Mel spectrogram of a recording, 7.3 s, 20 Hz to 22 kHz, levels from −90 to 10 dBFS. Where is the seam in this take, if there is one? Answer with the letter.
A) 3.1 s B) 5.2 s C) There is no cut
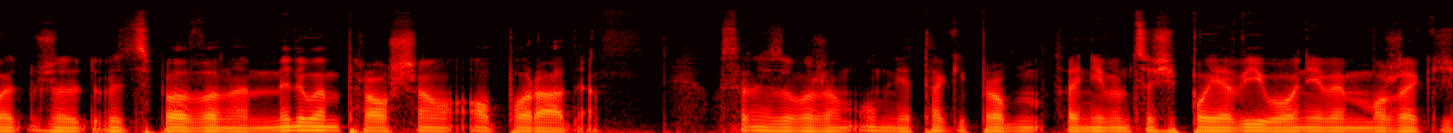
B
